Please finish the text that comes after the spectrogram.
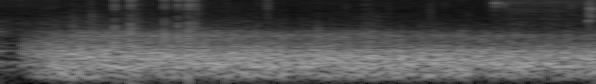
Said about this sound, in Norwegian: Du kan jo bare kjøre klippet nå. Der har vi faktisk oppskytingen.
